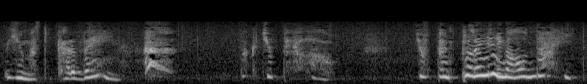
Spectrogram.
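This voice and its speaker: A woman's voice: very high voice, sing-song, takes it slowly, exaggerated voice. An actress playing an anxious, devoted wife in a vintage radio drama, urgent and worried in her delivery. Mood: alarmed. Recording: dull, hissy vintage radio.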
